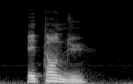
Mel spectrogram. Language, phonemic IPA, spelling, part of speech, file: French, /e.tɑ̃.dy/, étendue, verb / noun, Fr-étendue.ogg
- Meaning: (verb) feminine singular of étendu; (noun) 1. expanse, area (of land, water etc.) 2. size (of a country, collection etc.) 3. scale, range, extent (of knowledge, damage etc.); depth (of ignorance)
